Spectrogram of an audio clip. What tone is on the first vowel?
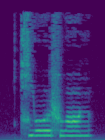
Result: high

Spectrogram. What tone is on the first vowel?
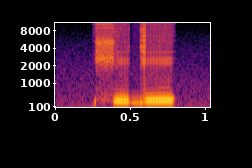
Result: low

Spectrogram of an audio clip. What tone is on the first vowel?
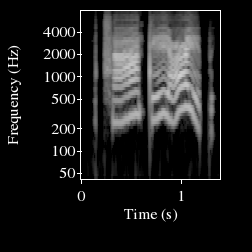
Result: rising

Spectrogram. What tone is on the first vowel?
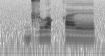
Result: low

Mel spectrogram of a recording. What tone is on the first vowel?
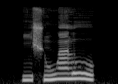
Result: low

